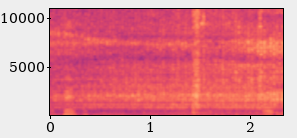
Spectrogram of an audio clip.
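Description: A Kubota M9808 tractor plows in a narrow forest plot among rubber trees, its engine a steady, moderately close rumble, with a few short voice-like tones over it.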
